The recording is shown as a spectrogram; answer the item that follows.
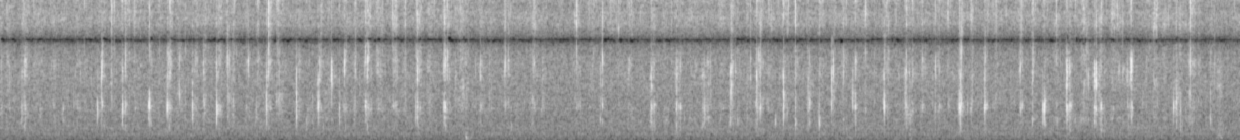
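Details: A Ragdoll cat named Mojio happily eats crushed dry food moistened with hot water. Dense, quick crunches and sharp chewing clicks run throughout, sometimes in rapid bursts, against a faint hiss.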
